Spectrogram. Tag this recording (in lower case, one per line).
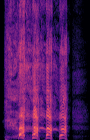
laughter
human voice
